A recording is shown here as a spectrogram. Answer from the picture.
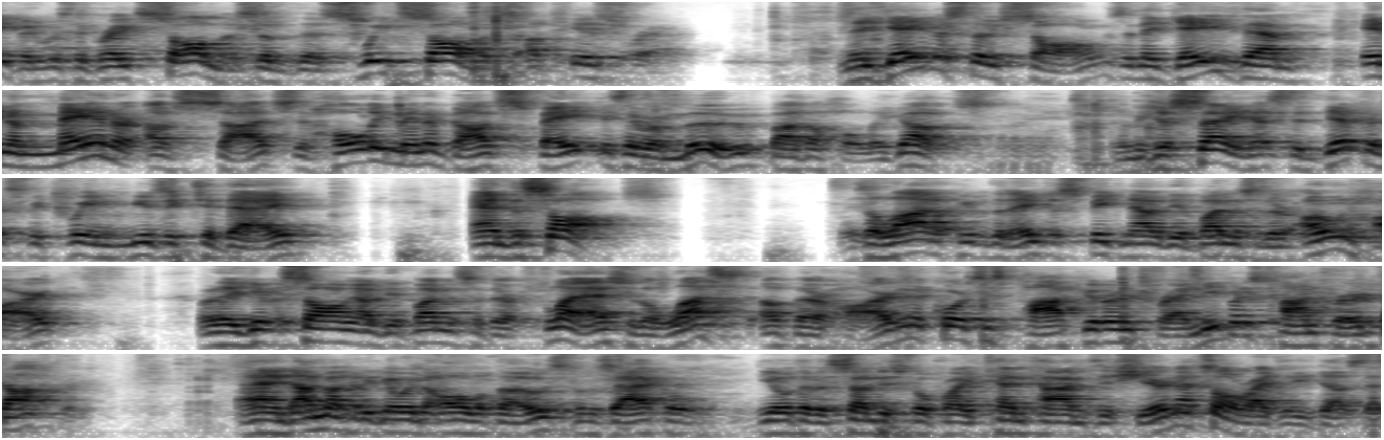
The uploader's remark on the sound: We preach live at the Living Waters Baptist Church in Mocksville, NC.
